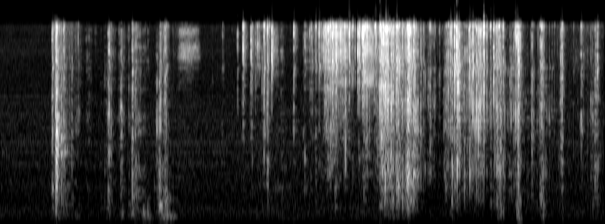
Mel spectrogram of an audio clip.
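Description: Hockey trading cards and their packaging being handled by hand: a quick run of clicks, rustles and crinkles, densest and loudest in the middle, then thinning out near the end.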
